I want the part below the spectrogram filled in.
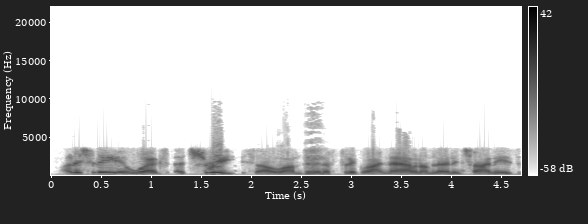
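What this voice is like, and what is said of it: East London British accent. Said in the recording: “you are a Brit ... I'm a Londoner. East London, to be precise.”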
